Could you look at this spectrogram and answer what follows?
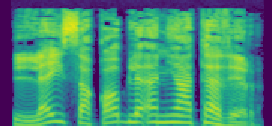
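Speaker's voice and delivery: high-pitched, cutting demand; sharp, stern. A narrator's reading. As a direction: insist sharply, brooking no argument. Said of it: "وقالت في حدة صارمة".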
